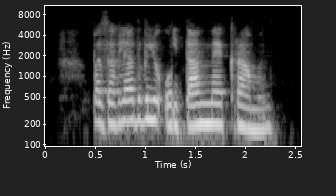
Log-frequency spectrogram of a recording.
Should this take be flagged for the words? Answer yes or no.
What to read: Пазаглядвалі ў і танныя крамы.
no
